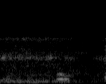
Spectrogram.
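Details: A sleeping pet dog that habitually snores gives a single brief, rough, low rasping snore, with loud television talk behind.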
